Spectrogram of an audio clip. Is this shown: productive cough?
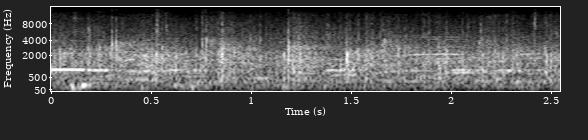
no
